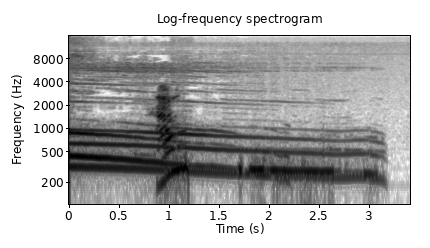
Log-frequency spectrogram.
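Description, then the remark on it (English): Three human voices imitate wolf howls together, holding long, steady tones in rough three-way harmony, with one voice swooping upward near the start, for about three seconds before cutting off abruptly. “Wow, that was a good howl. Kind of three-way harmony.”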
